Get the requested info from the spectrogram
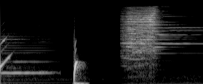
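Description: Cartoon-style logo sound effects: a quick rising whistle, a short falling plop just under a second in, then a high sparkling shimmer with a ringing chime that fades out.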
